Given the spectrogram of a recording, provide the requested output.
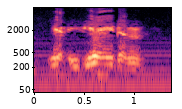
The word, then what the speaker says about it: Yeadon: Yeadon, is that how they pronounce it? Yeadon? – Yeadon. Yeah, it's Mercy Fitzgerald Hospital, I guess it was.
